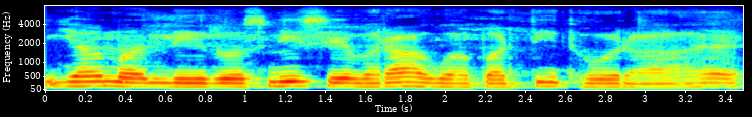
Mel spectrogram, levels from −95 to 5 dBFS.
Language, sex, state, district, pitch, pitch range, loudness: Hindi, male, Jharkhand, Deoghar, 140 Hz, 135-155 Hz, -15 LUFS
